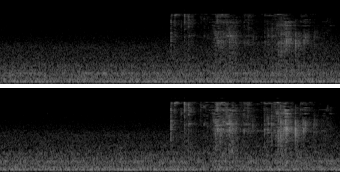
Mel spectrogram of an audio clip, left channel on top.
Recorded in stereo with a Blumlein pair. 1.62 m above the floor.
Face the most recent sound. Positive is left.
turn(degrees=-65)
